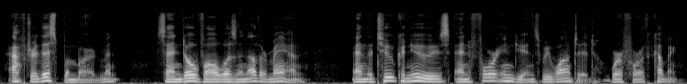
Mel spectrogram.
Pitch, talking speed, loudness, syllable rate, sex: 125 Hz, 155 wpm, -20 LUFS, 5.2 syllables/s, male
